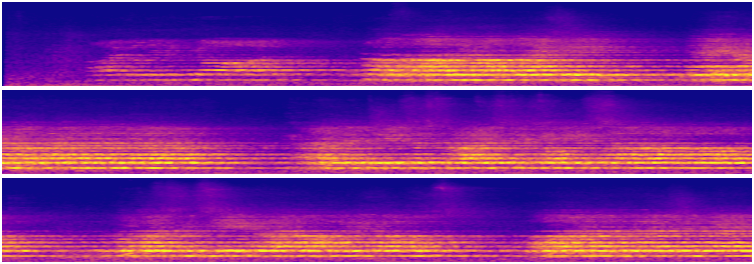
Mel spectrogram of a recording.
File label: Creed, monotoned; St. John's Cathedral, Jacksonville Florida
